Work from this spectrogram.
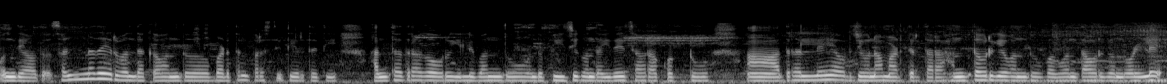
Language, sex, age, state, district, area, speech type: Kannada, female, 60+, Karnataka, Dharwad, rural, spontaneous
